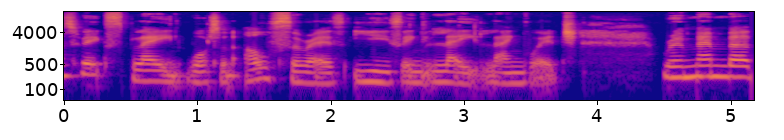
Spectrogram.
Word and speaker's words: ulcer: listening carefully well it's ulcer so this is an all not a u but it's like up up the r in British English is very weak so we would say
